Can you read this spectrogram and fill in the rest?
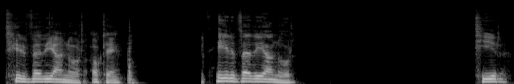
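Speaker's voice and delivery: ordinary delivery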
